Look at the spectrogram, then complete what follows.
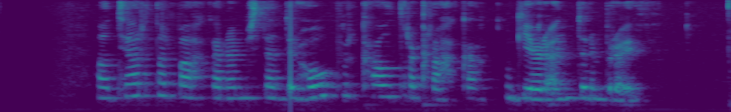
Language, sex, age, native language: Icelandic, female, 20-29, Icelandic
